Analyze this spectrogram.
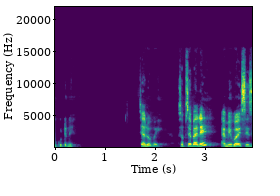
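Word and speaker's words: amoebiasis: एमीबॉयसिस में ओ होता है साइलेंट। फिर भी मैं एमीबॉयसिस पढ़ लेती हूँ, दैट इज रॉन्ग। एमीबाइसिस, एमीबाइसिस और मलेरिया पढ़ेंगे।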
